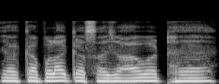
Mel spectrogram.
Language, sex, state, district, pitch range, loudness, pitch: Hindi, male, Jharkhand, Deoghar, 150-160 Hz, -11 LUFS, 155 Hz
